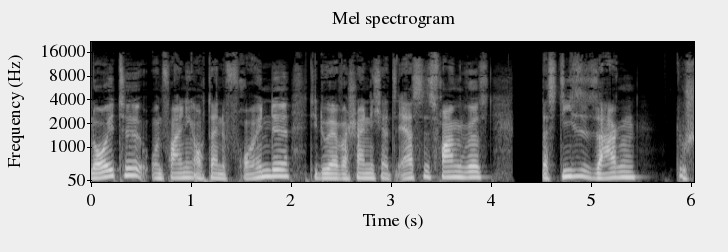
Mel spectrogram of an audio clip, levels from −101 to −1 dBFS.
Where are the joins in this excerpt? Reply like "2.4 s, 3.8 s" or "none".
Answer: none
